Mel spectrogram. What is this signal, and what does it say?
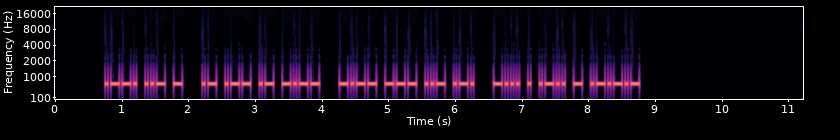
Morse code, heard as a keyed tone, about 28 wpm, 700 Hz. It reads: PUT AWAY YOUR BELT.
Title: Sentences from Top 1400 Words 28wpm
